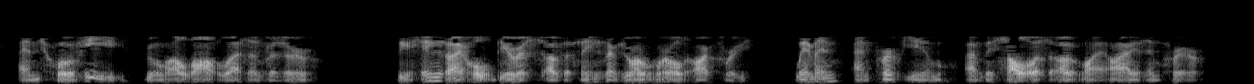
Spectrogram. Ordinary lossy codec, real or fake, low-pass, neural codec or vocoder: MP3, 16 kbps; fake; 3.6 kHz; autoencoder, 44.1 kHz, a latent of 192 numbers a frame, MeloTTS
